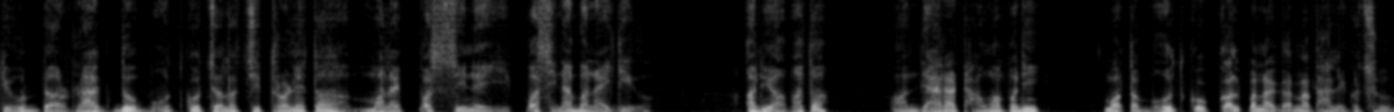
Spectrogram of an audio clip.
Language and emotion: Nepali, fearful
